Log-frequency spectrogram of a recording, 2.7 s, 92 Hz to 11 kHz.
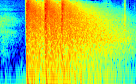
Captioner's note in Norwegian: skudd 3x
